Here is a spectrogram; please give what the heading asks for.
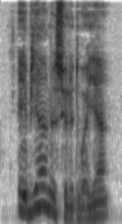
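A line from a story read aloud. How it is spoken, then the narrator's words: Triumphant tone. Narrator (French): dit l'archidiacre d'un ton triomphant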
